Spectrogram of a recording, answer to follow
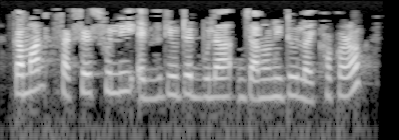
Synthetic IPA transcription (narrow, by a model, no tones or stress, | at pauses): kəmantsaksesfʰuliʔɛɡzik̬juted̚bulazanɔnitʊlɔjkʰːɔkɔɹɔk̚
